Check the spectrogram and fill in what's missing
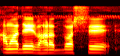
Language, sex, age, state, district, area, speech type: Bengali, male, 60+, West Bengal, North 24 Parganas, rural, spontaneous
